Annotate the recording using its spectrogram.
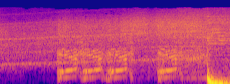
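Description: House music breakdown: the kick and bass drop out while a hissing noise sweep rises, with short chopped vocal phrases from about half a second in.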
